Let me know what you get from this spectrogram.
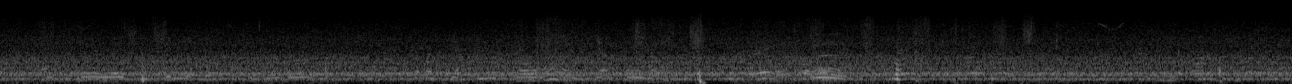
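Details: Honey bees at the hive during a honey harvest by beekeepers; a steady, dense droning hum from many bees throughout, with faint clicks and handling noises.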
